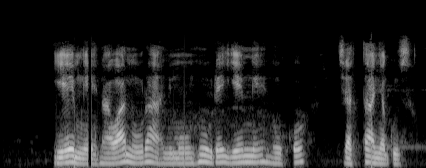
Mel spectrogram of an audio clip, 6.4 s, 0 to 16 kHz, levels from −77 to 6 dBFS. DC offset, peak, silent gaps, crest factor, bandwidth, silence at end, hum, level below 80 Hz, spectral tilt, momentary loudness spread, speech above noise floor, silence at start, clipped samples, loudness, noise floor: under 0.1%; 0 dBFS; none; 20 dB; 7 kHz; 0.25 s; none; -48 dBFS; -7 dB/octave; 9 LU; 48 dB; 0.8 s; under 0.1%; -20 LUFS; -67 dBFS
